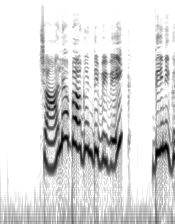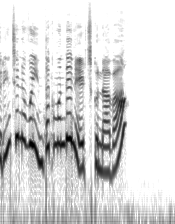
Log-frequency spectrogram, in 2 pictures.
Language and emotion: Telugu, surprised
